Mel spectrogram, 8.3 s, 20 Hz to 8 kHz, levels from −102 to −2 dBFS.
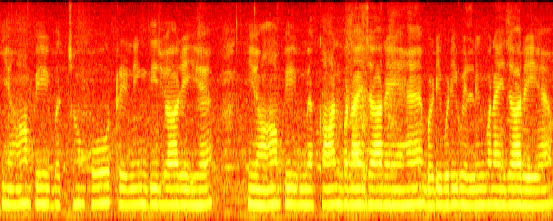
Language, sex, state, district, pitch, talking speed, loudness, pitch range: Hindi, female, Rajasthan, Bikaner, 170 Hz, 165 wpm, -19 LUFS, 170-175 Hz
